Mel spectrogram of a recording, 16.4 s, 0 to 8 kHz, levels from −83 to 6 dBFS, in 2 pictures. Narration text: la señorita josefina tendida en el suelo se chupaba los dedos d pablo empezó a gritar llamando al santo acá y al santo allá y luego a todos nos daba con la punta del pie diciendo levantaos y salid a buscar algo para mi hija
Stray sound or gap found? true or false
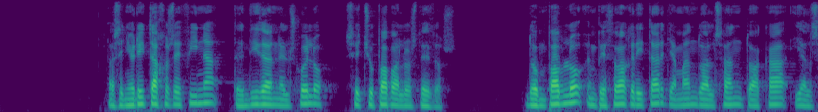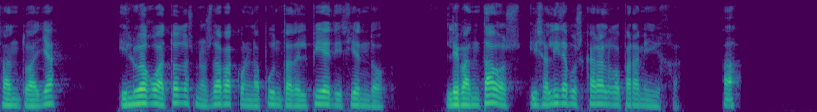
true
